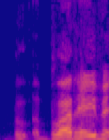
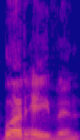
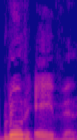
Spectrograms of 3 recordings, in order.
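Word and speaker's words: Blüdhaven: pronounced like uh uh blood haven. It's pronounced blood haven everywhere else but in this show they pronounced it blue haven.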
